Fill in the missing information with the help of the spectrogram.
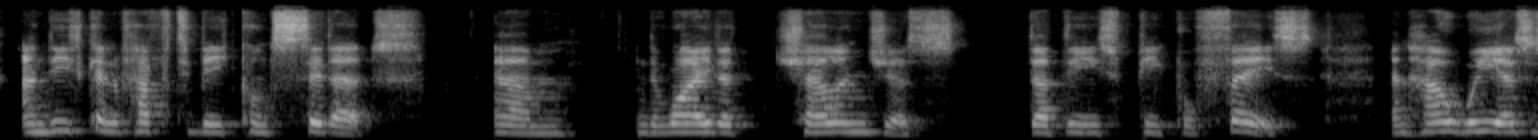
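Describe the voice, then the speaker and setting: Over a video call, a woman with a Dutch accent gives an academic conference talk; Dutch is her native tongue. She has a mid-range voice and speaks in a loose, halting style packed with filler words.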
